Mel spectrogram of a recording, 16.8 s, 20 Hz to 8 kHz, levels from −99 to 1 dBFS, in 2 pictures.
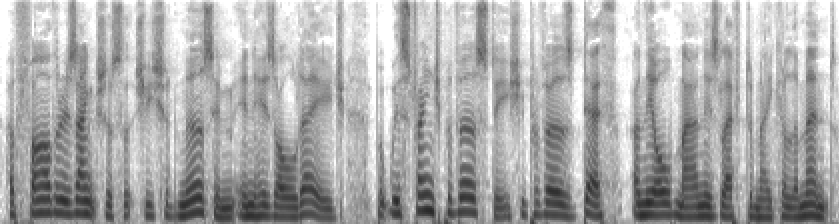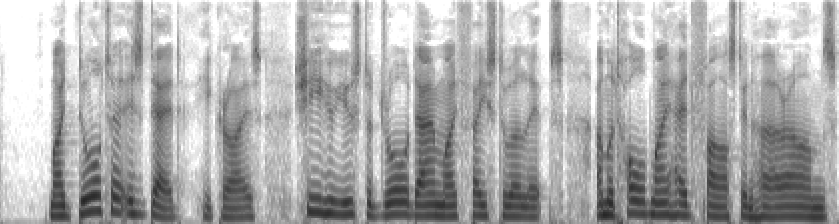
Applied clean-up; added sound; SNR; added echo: none; none; none; none.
